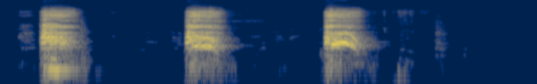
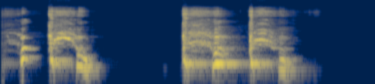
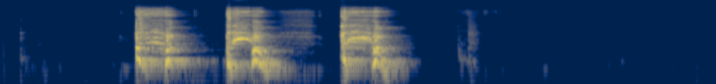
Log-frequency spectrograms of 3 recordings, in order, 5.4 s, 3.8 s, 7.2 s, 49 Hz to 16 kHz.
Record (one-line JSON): {"exhalation_length": "5.4 s", "exhalation_amplitude": 30450, "exhalation_signal_mean_std_ratio": 0.36, "cough_length": "3.8 s", "cough_amplitude": 31049, "cough_signal_mean_std_ratio": 0.52, "three_cough_length": "7.2 s", "three_cough_amplitude": 31207, "three_cough_signal_mean_std_ratio": 0.35, "survey_phase": "alpha (2021-03-01 to 2021-08-12)", "age": "65+", "gender": "Male", "wearing_mask": "No", "symptom_none": true, "smoker_status": "Never smoked", "respiratory_condition_asthma": false, "respiratory_condition_other": false, "recruitment_source": "REACT", "submission_delay": "1 day", "covid_test_result": "Negative", "covid_test_method": "RT-qPCR"}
